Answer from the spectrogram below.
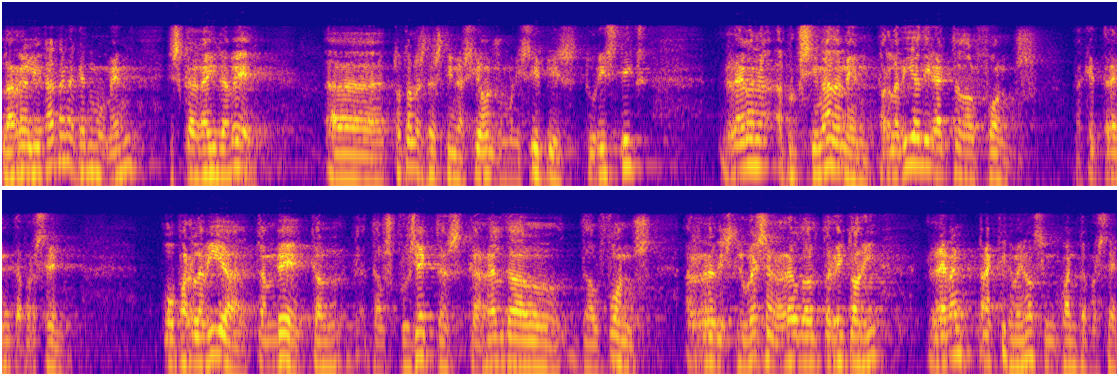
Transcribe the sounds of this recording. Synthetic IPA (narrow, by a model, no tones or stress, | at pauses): ləreəlit̪at̪ənəkɛt̪mumeneskəɣajɾəβe | ət̪ot̪ələzðəst̪inəsionzəmunisipist̪uɾist̪iks | ɡɾɛβənəpɾuksimaðəmenpəɾləβiəðiɾɛk̚t̪əðəlˠfons | əkɛt̪ːɾɛnt̪əpəɾsen | opəɾləβiət̪əmbekəld̪əlˠspɾuʒɛk̚t̪əskərɛlˠd̪əld̪əlˠfons | əzrəðist̪ɾiβuɛʃənərɛwðəlˠt̪ərit̪ɔɾi | rɛβəmpɾak̚t̪ikəmẽnəlˠsiŋkwant̪əpəɾse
